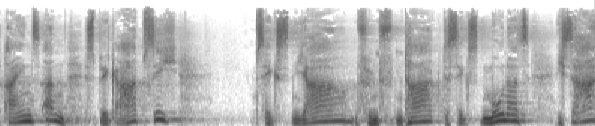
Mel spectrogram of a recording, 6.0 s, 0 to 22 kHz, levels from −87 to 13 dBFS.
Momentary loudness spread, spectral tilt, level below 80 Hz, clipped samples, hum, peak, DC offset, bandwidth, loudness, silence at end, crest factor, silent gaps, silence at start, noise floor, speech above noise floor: 6 LU; -3.5 dB/octave; -54 dBFS; under 0.1%; none; -4 dBFS; under 0.1%; 16.5 kHz; -19 LUFS; 0 s; 16 dB; none; 0 s; -56 dBFS; 36 dB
